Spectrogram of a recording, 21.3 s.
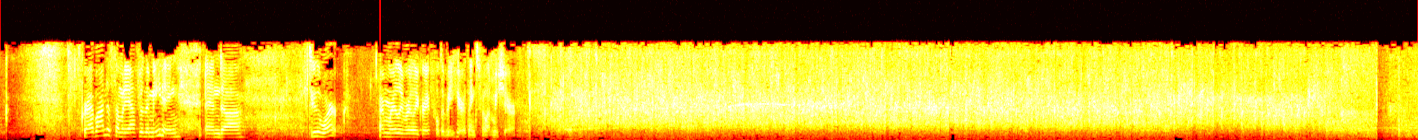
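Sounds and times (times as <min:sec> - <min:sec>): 
speech: 0:01.3 - 0:03.8, 0:04.6 - 0:08.1
audience applause: 0:07.9 - 0:21.2.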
